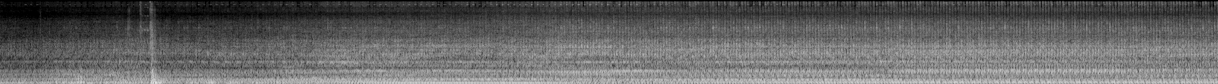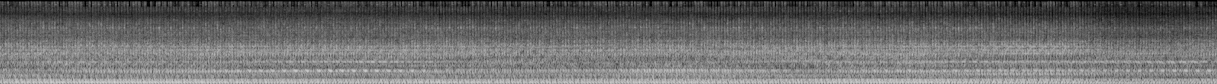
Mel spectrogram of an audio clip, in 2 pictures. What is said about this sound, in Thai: ฟังเสียงเครื่องยนต์ตอนสตาร์ทกันนะครับ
